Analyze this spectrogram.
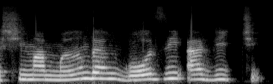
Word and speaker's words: Chimamanda Ngozi Adichie: Eu aprendi essa pronúncia assistindo a uma entrevista que eu vou comentar com vocês daqui a pouco, que é Chimamanda Ngozi Adichie.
